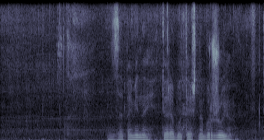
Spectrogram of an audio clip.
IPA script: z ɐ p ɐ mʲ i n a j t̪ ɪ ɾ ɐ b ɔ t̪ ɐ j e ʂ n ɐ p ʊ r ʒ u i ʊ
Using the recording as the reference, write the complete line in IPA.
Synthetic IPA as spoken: z ɐ p ɐ mʲ i n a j t̪ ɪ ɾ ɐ b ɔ t̪ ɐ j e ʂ n ɐ b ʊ r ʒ u j ʊ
